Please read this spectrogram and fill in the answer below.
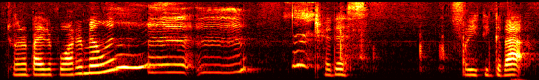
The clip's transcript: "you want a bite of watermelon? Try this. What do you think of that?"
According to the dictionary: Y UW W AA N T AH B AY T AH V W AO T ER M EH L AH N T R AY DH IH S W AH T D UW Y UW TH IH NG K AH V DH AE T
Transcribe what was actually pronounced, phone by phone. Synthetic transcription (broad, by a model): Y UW W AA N AH B AY T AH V W AO T ER M EH L AH N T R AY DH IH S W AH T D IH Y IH TH IH NG K AH V DH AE T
